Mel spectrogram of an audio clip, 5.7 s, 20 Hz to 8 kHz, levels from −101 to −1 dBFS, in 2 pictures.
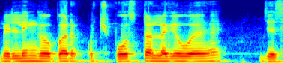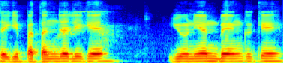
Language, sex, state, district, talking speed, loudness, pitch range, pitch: Hindi, male, Bihar, Darbhanga, 160 wpm, -15 LUFS, 120-125 Hz, 120 Hz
